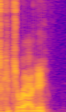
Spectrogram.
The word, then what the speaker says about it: Kitsuragi: And I know I pronounced it wrong. I think it's Katsunagi. – And I think you were right. I think it is Kitsuragi.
